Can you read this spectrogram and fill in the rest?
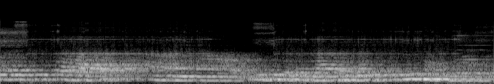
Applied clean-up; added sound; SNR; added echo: neural separator model SepFormer DNS4.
